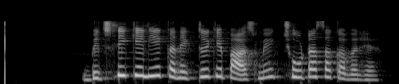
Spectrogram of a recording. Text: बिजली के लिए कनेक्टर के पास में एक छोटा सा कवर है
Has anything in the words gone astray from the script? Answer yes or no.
no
